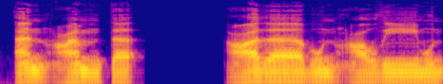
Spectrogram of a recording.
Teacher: نون پر آواز نہ کٹے بلکہ چلتی رہے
